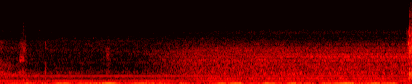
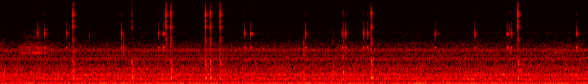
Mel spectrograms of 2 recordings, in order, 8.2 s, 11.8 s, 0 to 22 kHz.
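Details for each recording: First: Korad KA3305 dual 30V 5A bench power supply after the whining original cooling fan is replaced with a new one. Soft, even hum with a low steady tone and no whine or rattle. The new fan runs quietly. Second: KORAD KA3305 bench power supply, channel one with no load: sharp, irregular clicks over a faint hum as the tap-changing relays switch in and out at about 6 V, 11.5 V and 22.5 V.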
